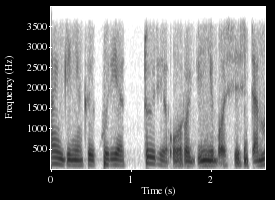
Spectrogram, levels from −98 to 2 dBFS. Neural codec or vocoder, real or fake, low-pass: none; real; 3.6 kHz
